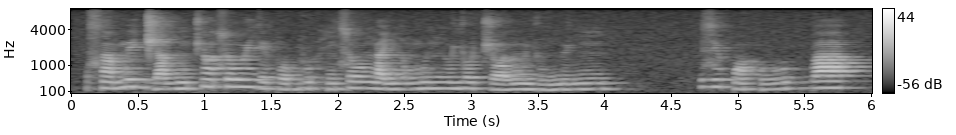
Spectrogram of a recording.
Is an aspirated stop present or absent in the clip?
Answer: absent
